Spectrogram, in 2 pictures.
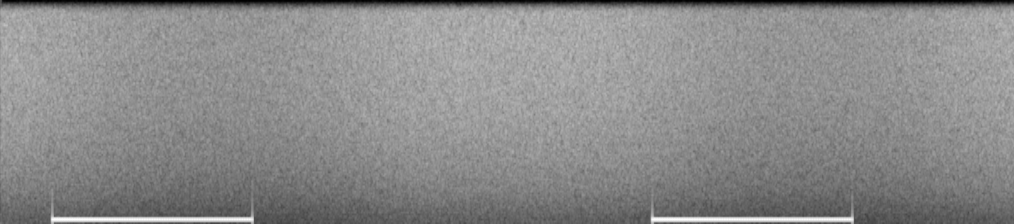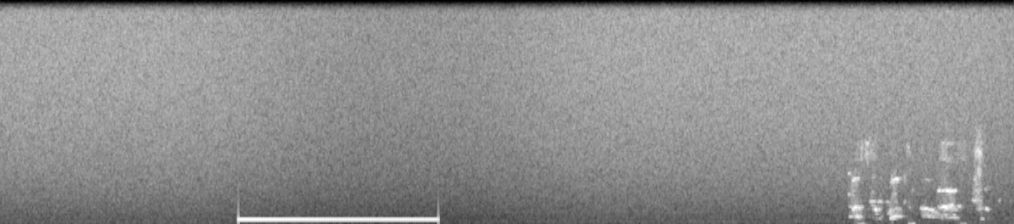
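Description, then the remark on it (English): An outgoing phone call's ringback tone: three steady, two-second electronic tones separated by long pauses, followed at the end by a brief clatter as the line is picked up. “Oh, my goodness. He's answered the phone.”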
